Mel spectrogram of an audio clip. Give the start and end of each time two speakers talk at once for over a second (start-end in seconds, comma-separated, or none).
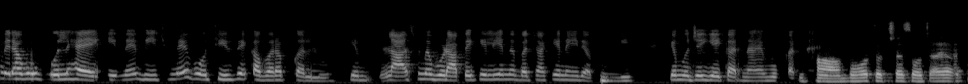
none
